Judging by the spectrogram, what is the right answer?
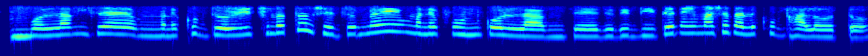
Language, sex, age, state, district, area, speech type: Bengali, female, 18-30, West Bengal, Alipurduar, rural, conversation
